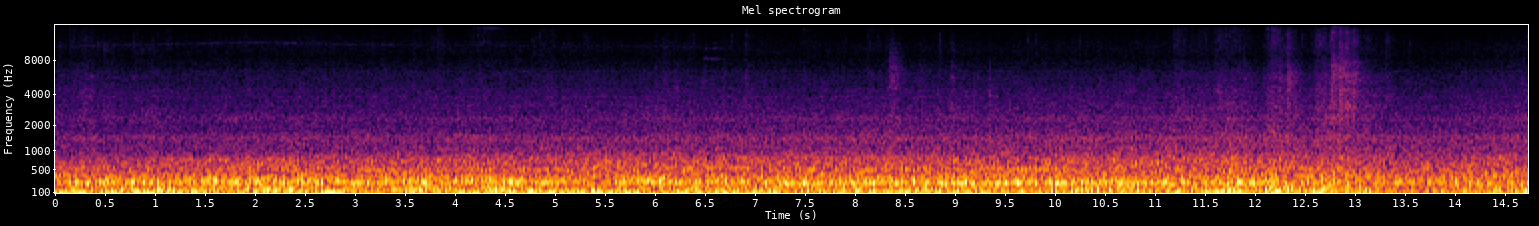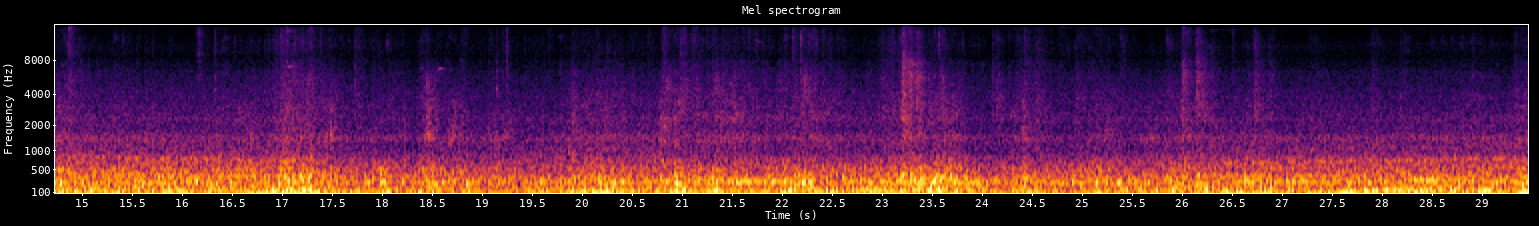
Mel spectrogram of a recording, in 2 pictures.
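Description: City bus under way, heard from inside near the front: a steady low engine and road rumble whose pitch shifts as it accelerates and slows, with a few short clicks and rattles.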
